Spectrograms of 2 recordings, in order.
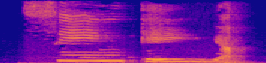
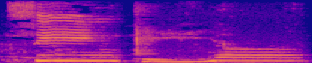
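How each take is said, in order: First: The last syllable has a falling pitch. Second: The last syllable is on a high level pitch. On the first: It means Sunday. "Pero yung sa Sunday, pababa siya" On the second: It means Monday. "Kaso yung Monday, mataas"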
